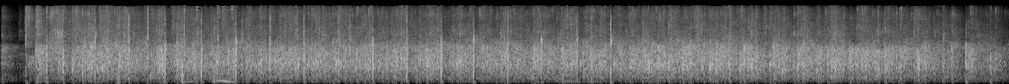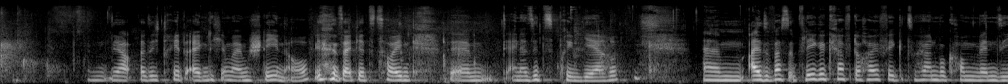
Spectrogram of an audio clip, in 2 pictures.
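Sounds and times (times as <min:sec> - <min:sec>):
crowd clapping: 0:00.0 - 0:10.6
laughter: 0:01.8 - 0:02.8
speech: 0:11.3 - 0:20.1.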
